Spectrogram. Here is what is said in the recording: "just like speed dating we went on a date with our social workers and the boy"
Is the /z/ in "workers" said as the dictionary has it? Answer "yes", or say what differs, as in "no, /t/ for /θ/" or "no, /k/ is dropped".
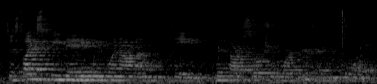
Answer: yes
